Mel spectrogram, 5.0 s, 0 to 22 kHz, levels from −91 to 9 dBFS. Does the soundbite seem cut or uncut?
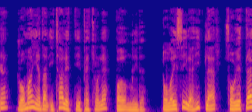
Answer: uncut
